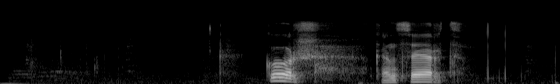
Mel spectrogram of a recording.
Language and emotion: Russian, sad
